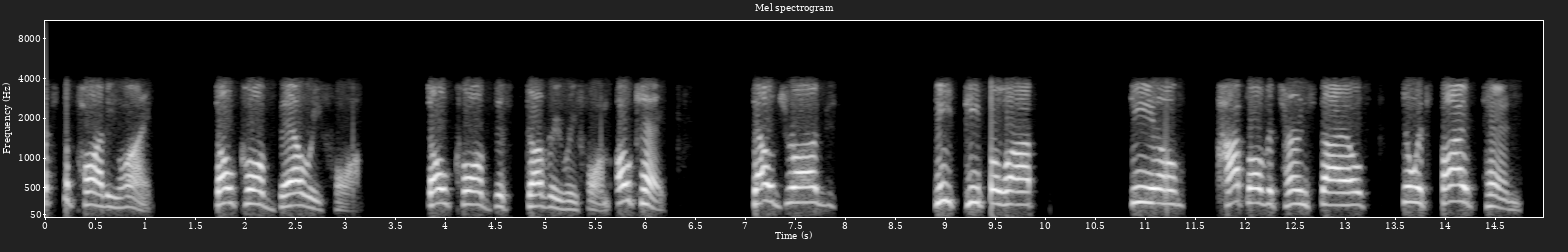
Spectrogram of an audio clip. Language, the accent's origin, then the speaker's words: English; Valley Stream, New York, United States; And I grew up in Valley Stream.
